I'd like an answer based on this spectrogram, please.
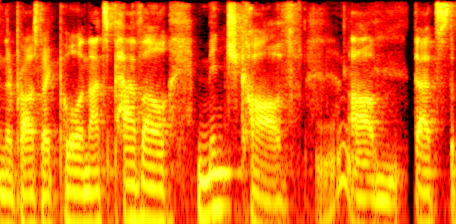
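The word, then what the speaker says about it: Pavel Mintyukov: need defenseman in their prospect pool and that's pavel minchkov um that's the pronunciation i watched the saginaw spirit broadcast to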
